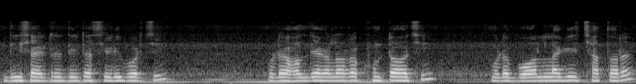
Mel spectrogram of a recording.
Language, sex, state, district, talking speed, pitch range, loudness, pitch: Odia, male, Odisha, Khordha, 130 wpm, 165-175 Hz, -15 LUFS, 170 Hz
